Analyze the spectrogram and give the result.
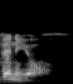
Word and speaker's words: venial: But the Catholics separate sins as mortal and venial. – Mm-hmm. – Saying that right. Is it venial? – Venial.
